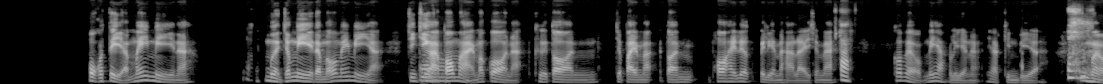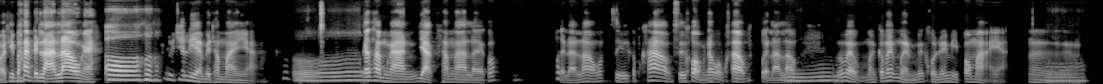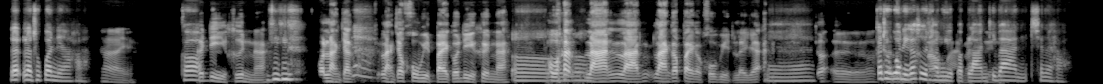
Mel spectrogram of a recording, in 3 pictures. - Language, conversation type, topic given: Thai, unstructured, คุณคิดว่าเป้าหมายในชีวิตสำคัญกว่าความสุขไหม?
- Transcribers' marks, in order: tapping; chuckle; laughing while speaking: "ที่บ้าน"; tsk; chuckle; chuckle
